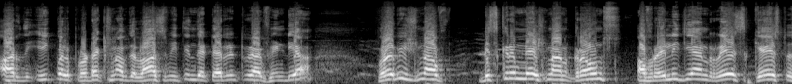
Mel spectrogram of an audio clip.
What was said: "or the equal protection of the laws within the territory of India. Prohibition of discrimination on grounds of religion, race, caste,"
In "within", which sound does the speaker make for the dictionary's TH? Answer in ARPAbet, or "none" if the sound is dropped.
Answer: T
